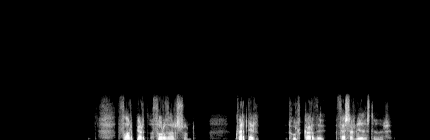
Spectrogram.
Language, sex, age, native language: Icelandic, male, 60-69, Icelandic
